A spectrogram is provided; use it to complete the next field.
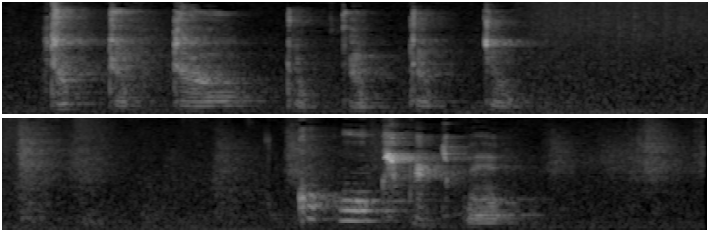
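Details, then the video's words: Talking parrot in Austria that speaks English and German and sings: a run of short, clipped speech-like syllables, a pause, then a burst of harsher chattering words. "Jakob the talking parrot"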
